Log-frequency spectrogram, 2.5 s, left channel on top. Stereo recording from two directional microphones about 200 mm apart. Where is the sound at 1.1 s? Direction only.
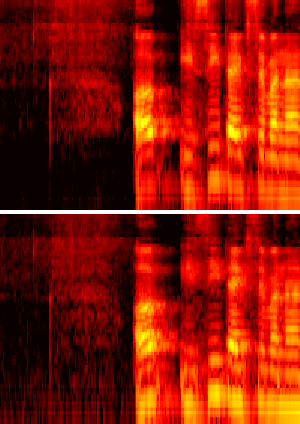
40° left (ahead or behind).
